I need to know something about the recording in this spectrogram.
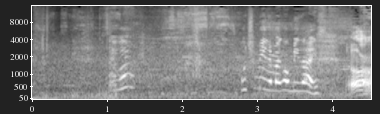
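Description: A woman speaks from inside a car.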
